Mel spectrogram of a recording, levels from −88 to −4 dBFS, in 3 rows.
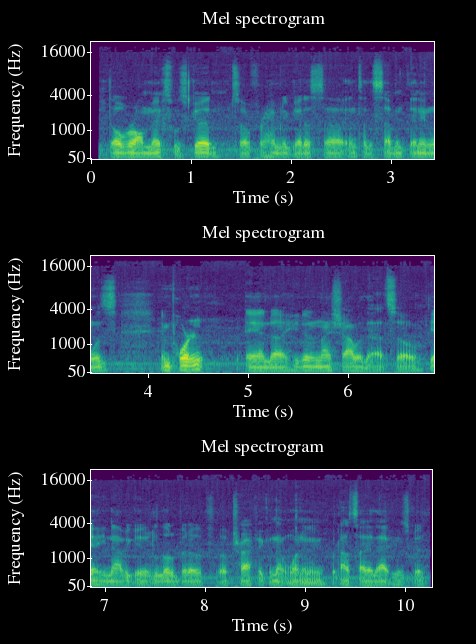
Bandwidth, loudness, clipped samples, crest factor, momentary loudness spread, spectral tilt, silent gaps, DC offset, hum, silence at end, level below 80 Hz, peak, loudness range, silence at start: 19 kHz; -24 LUFS; under 0.1%; 22 dB; 9 LU; -5.5 dB/octave; none; under 0.1%; none; 0.05 s; -44 dBFS; 0 dBFS; 4 LU; 0.05 s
